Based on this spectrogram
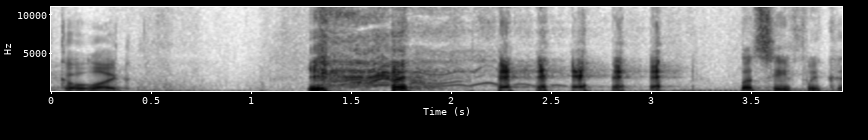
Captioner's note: laughing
